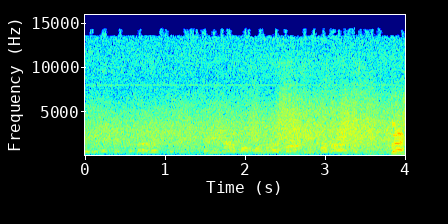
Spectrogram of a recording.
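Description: Rushing white water on an artificial slalom course, a steady churning hiss, with a faint voice talking underneath.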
